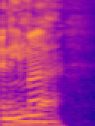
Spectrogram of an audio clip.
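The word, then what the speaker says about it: Ænima: How do you pronounce Anima? – It? Anima. – Anima.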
